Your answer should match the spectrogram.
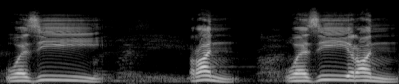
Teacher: راء فتحة، راء فتحة ألف مد عوض حركتان وقفا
